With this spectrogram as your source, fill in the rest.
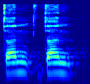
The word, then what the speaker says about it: Dunde: Dunde is pronounced Dunne.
